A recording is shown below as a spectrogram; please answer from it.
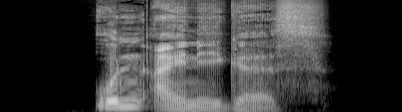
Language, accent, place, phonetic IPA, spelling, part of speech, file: German, Germany, Berlin, [ˈʊnˌʔaɪ̯nɪɡəs], uneiniges, adjective, De-uneiniges.ogg
- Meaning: strong/mixed nominative/accusative neuter singular of uneinig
